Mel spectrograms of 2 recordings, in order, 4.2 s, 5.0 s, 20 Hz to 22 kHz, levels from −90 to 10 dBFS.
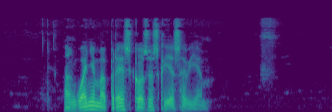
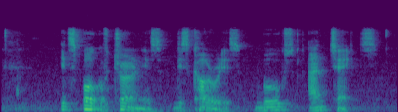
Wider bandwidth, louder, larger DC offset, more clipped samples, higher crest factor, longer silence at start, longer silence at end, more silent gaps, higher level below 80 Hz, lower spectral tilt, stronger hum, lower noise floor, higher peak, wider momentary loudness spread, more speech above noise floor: first, 11.5 kHz vs 8 kHz; first, -26 LUFS vs -31 LUFS; neither; neither; about the same, 22 dB vs 24 dB; first, 0.8 s vs 0.05 s; first, 0.75 s vs 0.3 s; neither; second, -64 dBFS vs -56 dBFS; about the same, -4 dB/octave vs -4.5 dB/octave; neither; first, -77 dBFS vs -56 dBFS; about the same, -6 dBFS vs -8 dBFS; about the same, 13 LU vs 14 LU; first, 51 dB vs 26 dB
